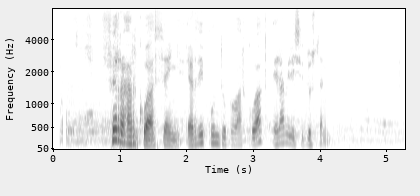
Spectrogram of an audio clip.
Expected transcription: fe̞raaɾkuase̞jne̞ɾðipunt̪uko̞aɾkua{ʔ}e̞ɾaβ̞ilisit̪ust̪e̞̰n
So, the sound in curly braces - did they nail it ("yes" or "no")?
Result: no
